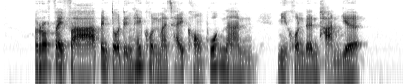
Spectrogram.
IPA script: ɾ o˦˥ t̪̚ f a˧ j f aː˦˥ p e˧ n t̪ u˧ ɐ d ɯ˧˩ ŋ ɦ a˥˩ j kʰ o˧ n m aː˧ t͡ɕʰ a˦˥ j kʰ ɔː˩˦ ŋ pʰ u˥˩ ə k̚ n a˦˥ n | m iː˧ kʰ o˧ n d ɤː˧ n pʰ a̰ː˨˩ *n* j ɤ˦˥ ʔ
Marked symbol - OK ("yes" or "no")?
yes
